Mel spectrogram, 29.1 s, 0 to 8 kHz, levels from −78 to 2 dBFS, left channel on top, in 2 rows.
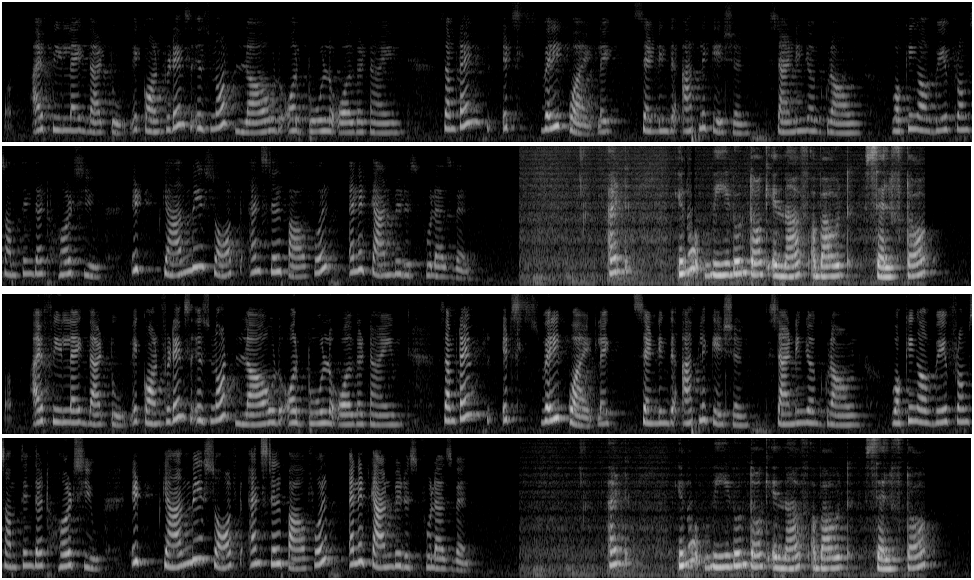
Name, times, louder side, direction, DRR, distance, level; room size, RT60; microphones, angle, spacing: voice 1, 0.4-6.3 6.6-7.2 7.5-7.8 8.1-9.1 9.5-11.2 11.5-12.9 13.3-16.0 16.5-16.6 17.0-19.4 19.7-21.6, right 3 dB, 75° right, 1.8 m, -32 dB
voice 2, 22.3-28.4, left 2 dB, 45° left, 1.1 m, -26 dB
27.5 x 18.0 x 9.0 m
head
